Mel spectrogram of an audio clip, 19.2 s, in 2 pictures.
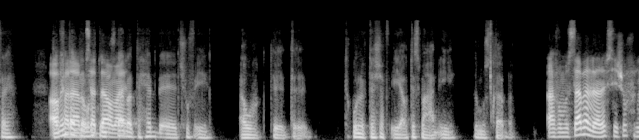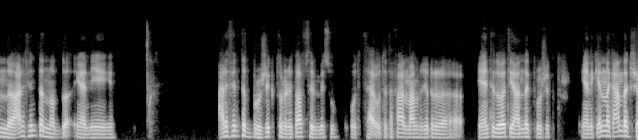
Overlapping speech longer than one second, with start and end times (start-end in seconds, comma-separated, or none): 0.8-2.0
